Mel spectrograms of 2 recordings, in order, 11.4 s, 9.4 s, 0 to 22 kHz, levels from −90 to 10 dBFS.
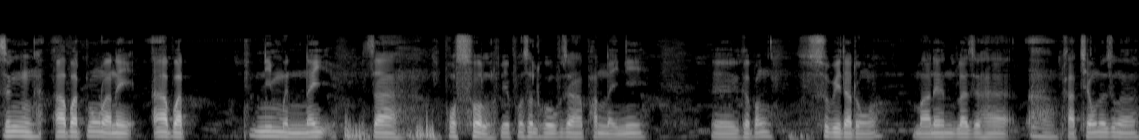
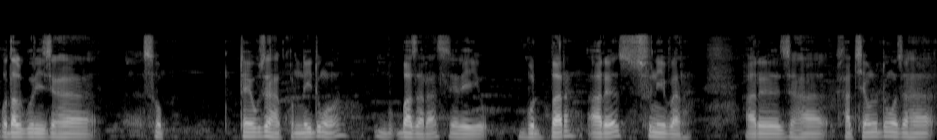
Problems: low volume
